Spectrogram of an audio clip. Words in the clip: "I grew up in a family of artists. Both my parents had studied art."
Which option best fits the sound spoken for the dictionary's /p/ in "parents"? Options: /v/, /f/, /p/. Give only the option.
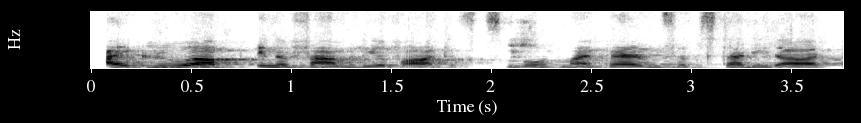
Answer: /f/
